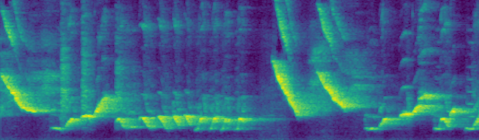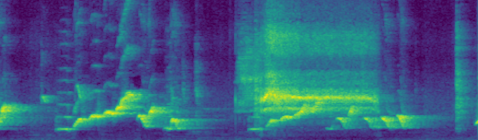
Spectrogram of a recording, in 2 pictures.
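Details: White-rumped shama song used to provoke replies from other shamas: repeated phrases opening with a high downward slur followed by quick rising, stuttering whistled notes, separated by brief pauses.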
